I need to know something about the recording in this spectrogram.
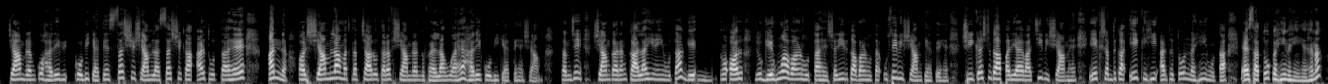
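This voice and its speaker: Woman, teacher, rapid speech, slightly high voice, dry close sound. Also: no echo. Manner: answers student questions, says "beta" often; repeats correct spellings for drill. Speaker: Hindi teacher. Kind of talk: online exam-prep class.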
